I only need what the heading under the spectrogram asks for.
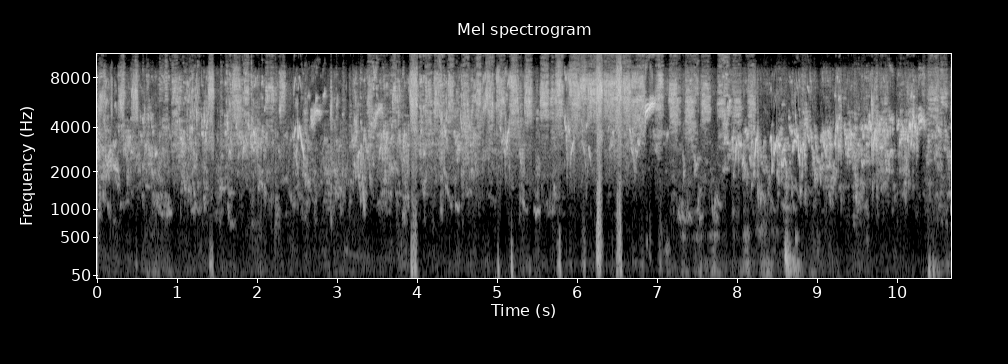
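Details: Flock of budgerigars in continuous high chatter, rasping chirps and fine whistled twitters running throughout, punctuated by a few sharp clicks.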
